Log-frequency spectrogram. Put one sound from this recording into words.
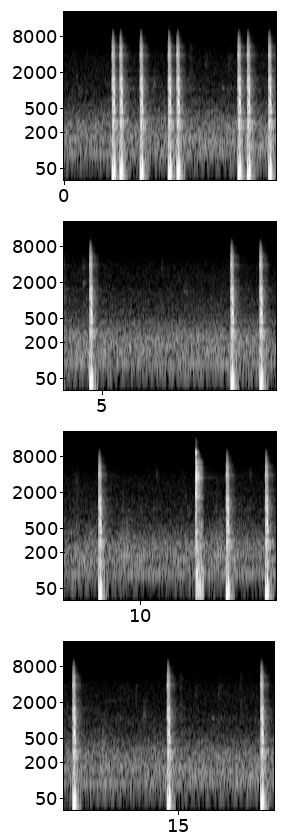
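Short electronic blips sound as a menu cursor moves.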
